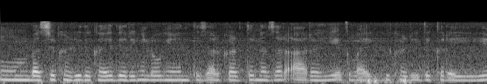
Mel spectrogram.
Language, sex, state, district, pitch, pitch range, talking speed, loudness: Hindi, female, Uttar Pradesh, Deoria, 200 Hz, 195-205 Hz, 255 wpm, -18 LUFS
